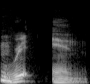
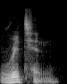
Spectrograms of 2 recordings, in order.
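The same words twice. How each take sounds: First: The middle T sound is swallowed. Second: The middle T sound is clearly pronounced. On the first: "we kind of swallow that T sound" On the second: "a lot of people can pronounce it written"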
